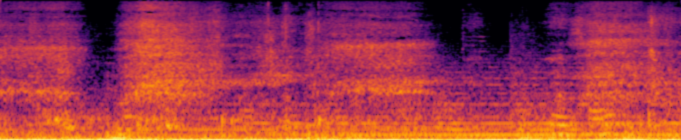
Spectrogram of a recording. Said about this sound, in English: Well, you are breathing directly into the mic. Oh my god, you're breathing directly into the mic.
